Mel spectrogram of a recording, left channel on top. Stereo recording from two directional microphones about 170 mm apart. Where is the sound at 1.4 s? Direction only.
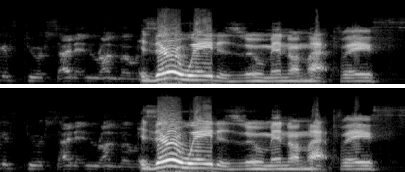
15° right (ahead or behind).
